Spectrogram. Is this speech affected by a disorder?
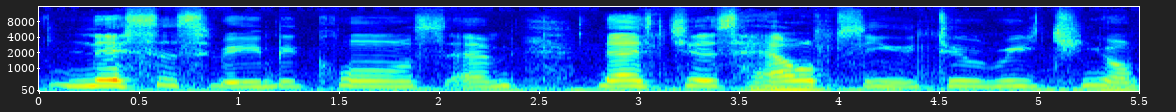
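Yes: cerebral palsy; present from birth, caused by lack of oxygen to brain; others asked if drunk or why speech sounded funny.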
